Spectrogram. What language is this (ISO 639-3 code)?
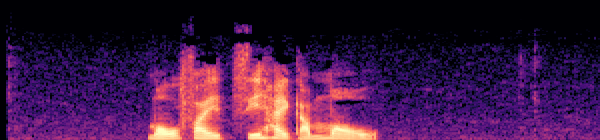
yue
